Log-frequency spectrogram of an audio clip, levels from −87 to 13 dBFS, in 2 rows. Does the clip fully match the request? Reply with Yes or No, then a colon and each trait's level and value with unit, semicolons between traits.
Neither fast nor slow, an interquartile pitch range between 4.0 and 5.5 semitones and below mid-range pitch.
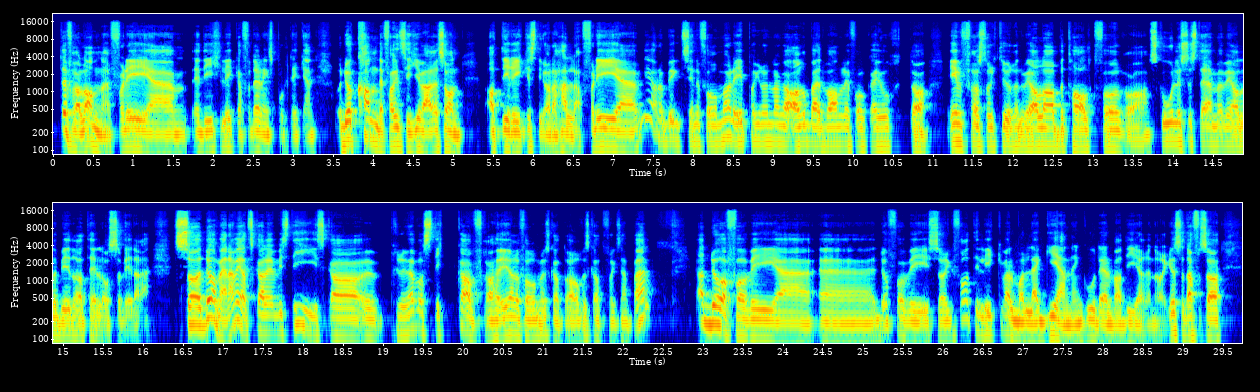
No: fast, 220 wpm; average, 4.3 semitones; low, 110 Hz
